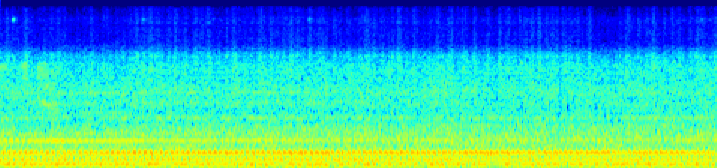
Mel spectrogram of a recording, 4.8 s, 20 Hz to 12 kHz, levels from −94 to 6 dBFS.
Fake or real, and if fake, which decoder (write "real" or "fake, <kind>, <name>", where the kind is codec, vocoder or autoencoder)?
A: real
